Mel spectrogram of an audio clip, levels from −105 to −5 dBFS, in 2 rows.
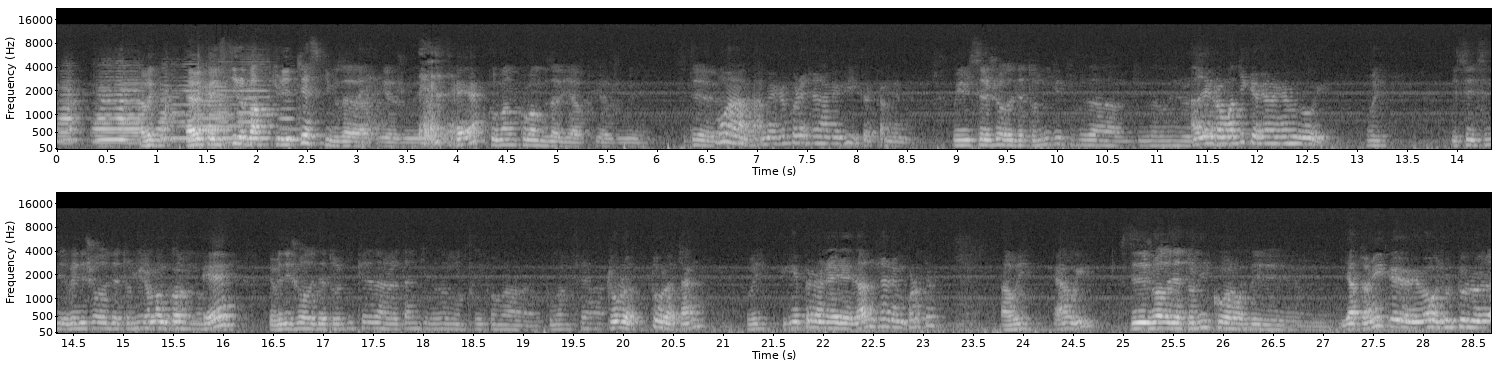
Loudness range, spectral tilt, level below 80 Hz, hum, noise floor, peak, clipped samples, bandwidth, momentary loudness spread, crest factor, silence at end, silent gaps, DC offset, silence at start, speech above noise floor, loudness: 8 LU; -7.5 dB/octave; -56 dBFS; none; -52 dBFS; -10 dBFS; under 0.1%; 14 kHz; 16 LU; 22 dB; 0 s; none; under 0.1%; 0 s; 20 dB; -33 LUFS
